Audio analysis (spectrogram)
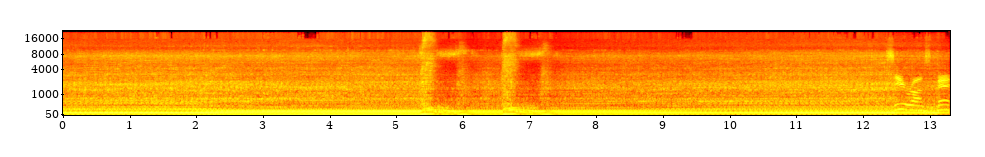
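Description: A diesel engine idles steadily and loudly after a cold start, its low drone continuous throughout, broken by two brief louder bursts near the middle and a faint voice toward the end.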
